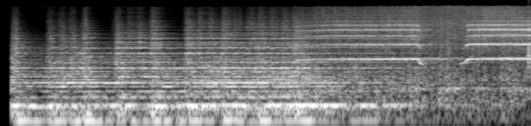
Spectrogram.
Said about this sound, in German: Was soll denn jetzt der Zug hier im Ton, im Bild? Also, verstehe ich nicht. Na, es war ein Zug, der das Zeitalter des Kinofilms eingeläutet hat.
